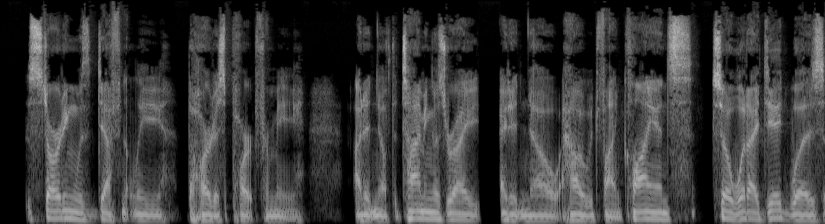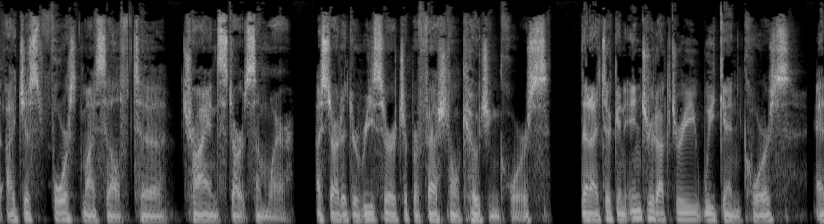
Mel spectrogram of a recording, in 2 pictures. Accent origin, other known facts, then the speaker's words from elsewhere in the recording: United States; now in United Kingdom; I'm based near London in the UK, but as you can probably tell from my accent, I'm originally from the US.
